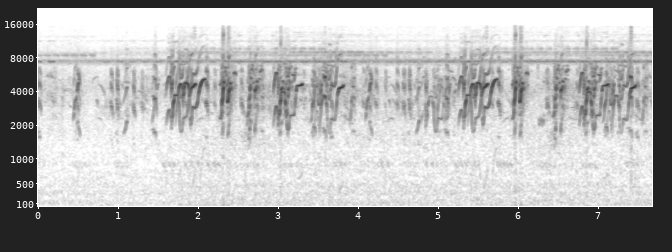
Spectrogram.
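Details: Lesser whistling duck whistling in lively runs: rapid strings of high, up-and-down chirped notes in two main bouts, starting quietly then loudening, over a continuous high-pitched background whine.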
